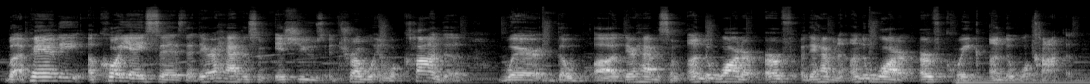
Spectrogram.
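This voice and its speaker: A man giving a casual spoiler-filled movie review as a YouTuber, haltingly, often repeating and restarting his phrases. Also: mid-range voice, expressive, fairly bright tone, roomy sound, faint music behind.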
